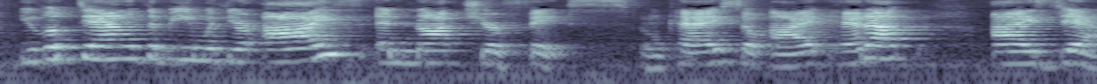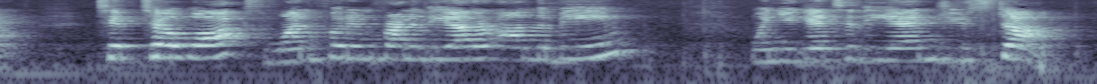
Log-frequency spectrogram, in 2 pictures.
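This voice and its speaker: In a raised, projected voice with a slight Massachusetts accent, a woman speaks at a high pitch with ordinary pitch variation, big swings in loudness and audible room echo. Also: moderate pace. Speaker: gymnastics teacher. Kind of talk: instructional demonstration for kids. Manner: clear step-by-step coaching cues.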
